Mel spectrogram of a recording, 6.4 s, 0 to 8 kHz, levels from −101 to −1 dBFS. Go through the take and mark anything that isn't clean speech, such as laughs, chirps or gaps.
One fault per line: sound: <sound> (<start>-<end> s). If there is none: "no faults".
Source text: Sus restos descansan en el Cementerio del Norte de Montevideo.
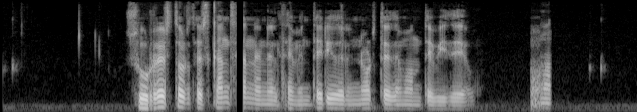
sound: dropout (2.4-2.4 s)
sound: laugh (5.3-5.5 s)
